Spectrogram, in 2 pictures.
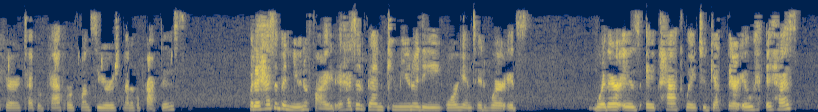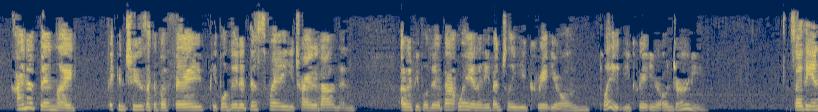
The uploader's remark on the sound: I didn't bother editing anything. Here's the raw recording straight from my car, ambient car noises included!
